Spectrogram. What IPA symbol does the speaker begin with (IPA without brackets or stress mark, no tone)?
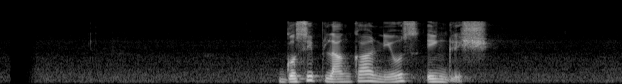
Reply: ɡ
